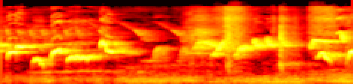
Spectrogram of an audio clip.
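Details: Medan-type white-rumped shama, a kept songbird, giving clear slurred whistles followed by harsher buzzy notes, ending with another bright whistle.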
